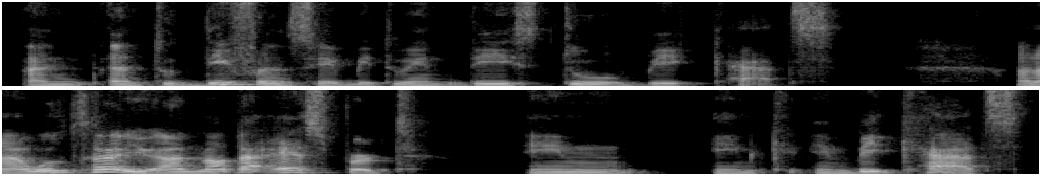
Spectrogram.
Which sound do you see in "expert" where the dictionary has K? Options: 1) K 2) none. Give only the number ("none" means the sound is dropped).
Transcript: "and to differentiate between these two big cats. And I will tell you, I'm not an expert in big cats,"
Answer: 2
